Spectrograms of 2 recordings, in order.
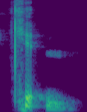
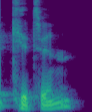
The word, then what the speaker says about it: kitten: practice with another sound when you have t n t o n or t a i n at the end of the word and the syllable is not stressed the T makes a different sound we have to make a stop T and Link it to the N example kitten you can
